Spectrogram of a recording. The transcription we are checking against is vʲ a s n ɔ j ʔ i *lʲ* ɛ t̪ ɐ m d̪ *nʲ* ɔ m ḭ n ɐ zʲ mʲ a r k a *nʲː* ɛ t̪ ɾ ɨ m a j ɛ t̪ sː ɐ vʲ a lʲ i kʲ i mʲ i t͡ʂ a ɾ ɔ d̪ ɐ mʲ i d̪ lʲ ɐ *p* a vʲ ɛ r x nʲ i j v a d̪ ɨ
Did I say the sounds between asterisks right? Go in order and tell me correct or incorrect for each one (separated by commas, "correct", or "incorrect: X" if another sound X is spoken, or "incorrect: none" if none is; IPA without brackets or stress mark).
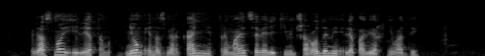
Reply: correct, correct, correct, correct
